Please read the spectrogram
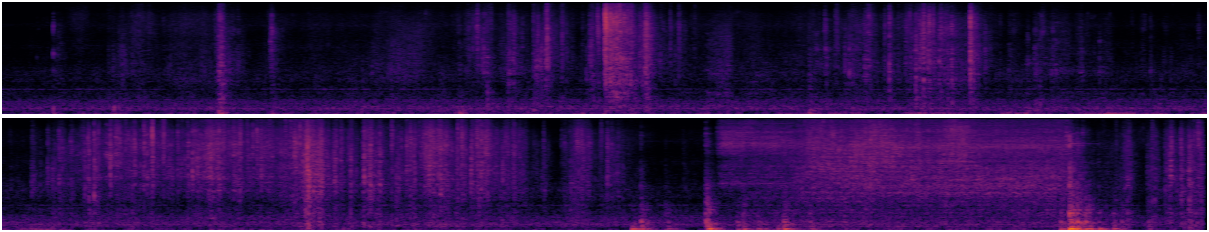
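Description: Plastic zip-top bag crinkling and rustling as it is handled, then a kitchen tap running for about four seconds near the end, with a thump just before the water stops.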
